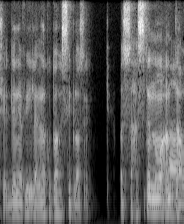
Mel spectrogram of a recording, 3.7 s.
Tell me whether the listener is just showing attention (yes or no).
yes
